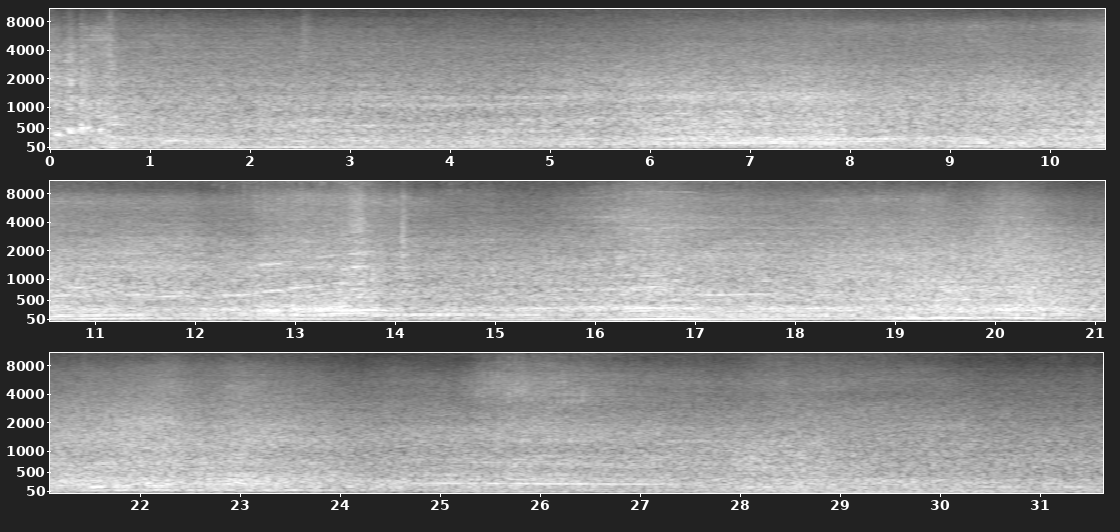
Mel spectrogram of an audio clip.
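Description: Road traffic going by: a steady rumble of engines and tyres that swells and fades as several vehicles pass one after another.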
